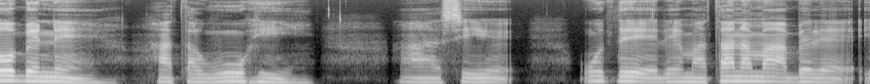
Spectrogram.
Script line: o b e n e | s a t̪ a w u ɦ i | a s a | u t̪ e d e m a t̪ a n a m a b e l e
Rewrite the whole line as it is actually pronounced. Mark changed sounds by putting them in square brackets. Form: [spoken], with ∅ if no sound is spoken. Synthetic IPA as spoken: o b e n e | [h] a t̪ a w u ɦ i | a s [i] | u t̪ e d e m a t̪ a n a m a b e l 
